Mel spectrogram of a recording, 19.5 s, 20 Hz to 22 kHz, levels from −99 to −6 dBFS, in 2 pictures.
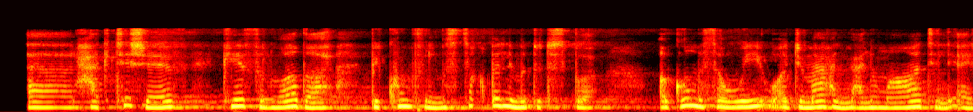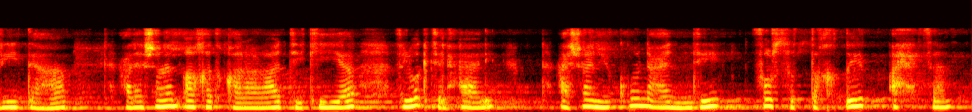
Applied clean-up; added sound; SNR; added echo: none; none; none; reverberation time 1.3 s.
